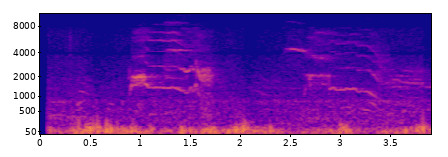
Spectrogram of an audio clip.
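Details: A common greenshank (Tringa nebularia) in the Elbe floodplain gives two clear, ringing call phrases about a second and a half apart, each a flat note dropping lower, over a steady low wind rumble.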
